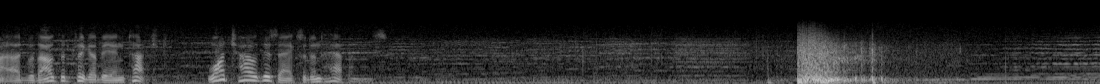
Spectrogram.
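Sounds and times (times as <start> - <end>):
background music: 0.0 - 11.0
loud shotgun blast: 8.0 - 9.2.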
